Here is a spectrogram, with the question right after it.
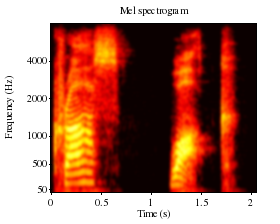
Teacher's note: we do not pronounce the L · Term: L is silent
